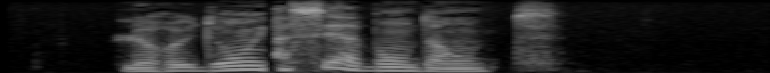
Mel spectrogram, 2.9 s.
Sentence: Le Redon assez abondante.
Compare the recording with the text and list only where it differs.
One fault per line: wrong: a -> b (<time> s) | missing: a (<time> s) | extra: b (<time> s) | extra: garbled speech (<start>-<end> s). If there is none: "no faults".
no faults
